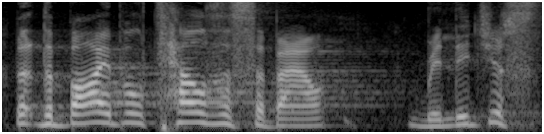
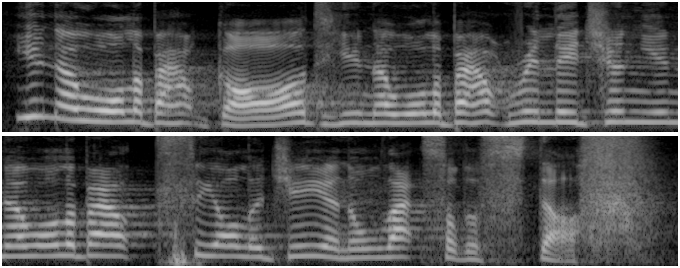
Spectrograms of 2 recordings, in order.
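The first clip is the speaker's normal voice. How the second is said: higher-pitched, politely sarcastic flattery; nicely veiled sarcasm; 5 semitones higher, 3 dB louder than usual. Acted. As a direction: pay the compliment nicely with irritation underneath. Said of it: "he says it quite nicely".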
